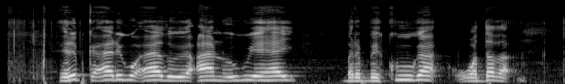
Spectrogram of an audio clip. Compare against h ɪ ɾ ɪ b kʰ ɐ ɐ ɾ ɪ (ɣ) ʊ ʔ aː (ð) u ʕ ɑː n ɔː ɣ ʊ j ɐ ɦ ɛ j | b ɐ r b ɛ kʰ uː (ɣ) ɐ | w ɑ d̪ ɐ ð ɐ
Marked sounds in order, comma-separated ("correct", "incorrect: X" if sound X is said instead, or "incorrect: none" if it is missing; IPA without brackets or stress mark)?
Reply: correct, correct, correct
